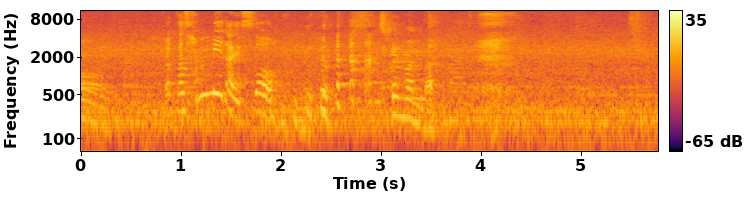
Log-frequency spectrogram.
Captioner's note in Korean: ㅋㅋ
